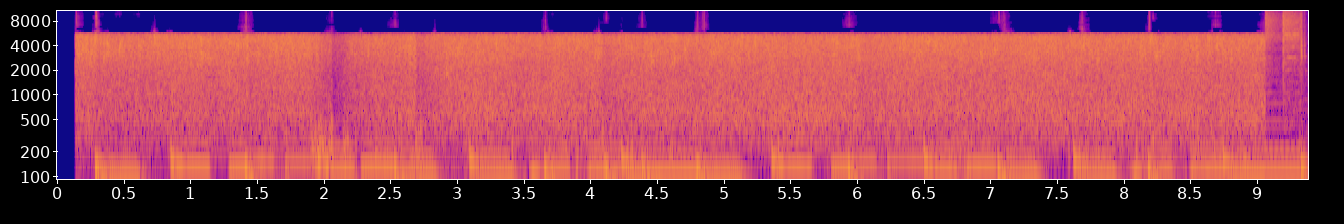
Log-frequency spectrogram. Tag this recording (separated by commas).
Pink noise, Waterfall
